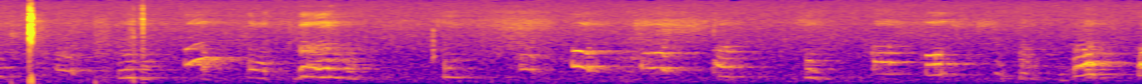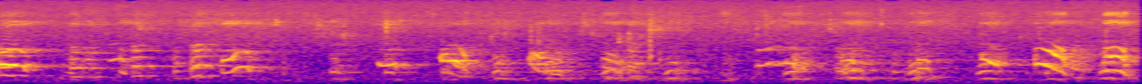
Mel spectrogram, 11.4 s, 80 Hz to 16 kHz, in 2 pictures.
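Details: Litter of nine-day-old Czechoslovakian wolfdog puppies (Heaven & Baron, 2016), some with eyes newly open, moving about and interacting indoors: continuous overlapping squeaky whimpers and yips, rising and falling, repeated almost without pause, with a sharp knock at the start.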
